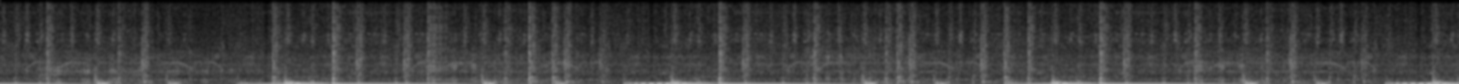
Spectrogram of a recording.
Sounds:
Music, Background music

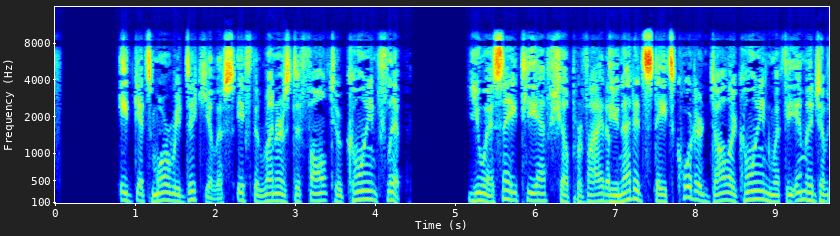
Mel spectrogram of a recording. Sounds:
Speech

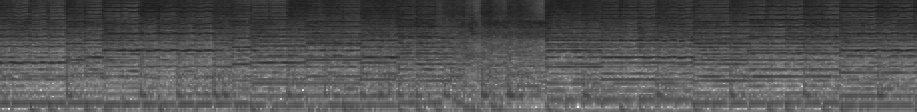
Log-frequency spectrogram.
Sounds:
Music

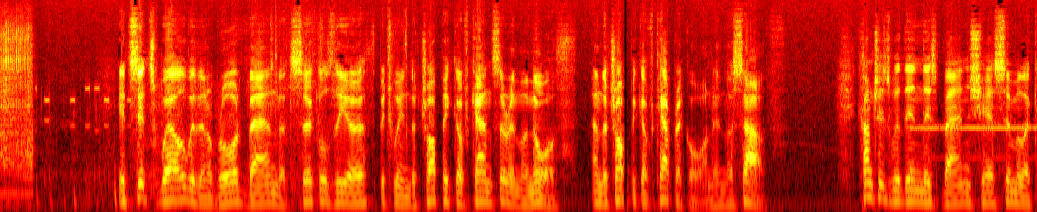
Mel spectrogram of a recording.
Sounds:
Speech

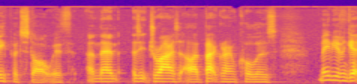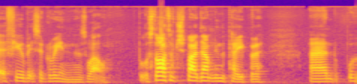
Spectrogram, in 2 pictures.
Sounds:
Speech

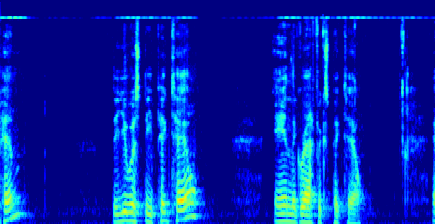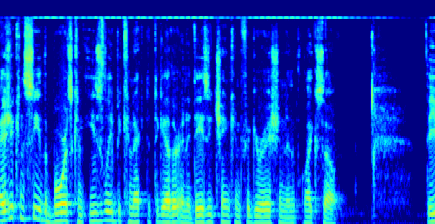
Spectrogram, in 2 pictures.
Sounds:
Speech

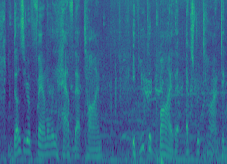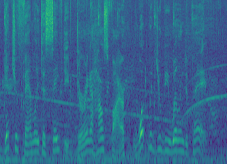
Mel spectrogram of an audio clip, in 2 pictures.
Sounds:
Speech

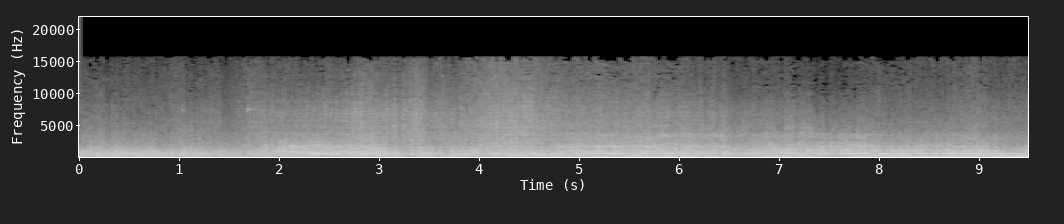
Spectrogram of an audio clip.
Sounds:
Sailboat, Speech

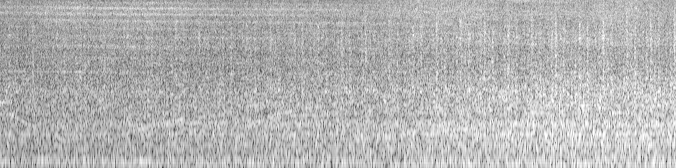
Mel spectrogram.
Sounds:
Vehicle

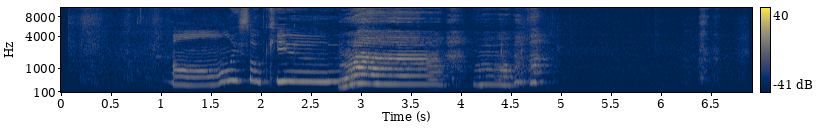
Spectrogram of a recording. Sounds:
Speech

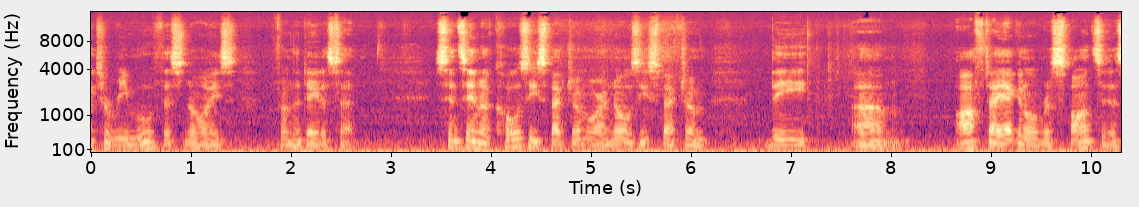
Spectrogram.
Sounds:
Speech

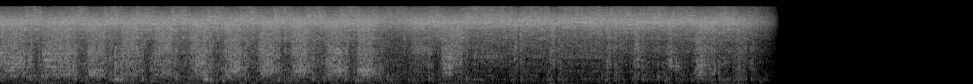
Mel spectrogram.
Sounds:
Spray

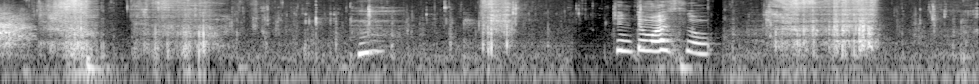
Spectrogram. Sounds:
people eating noodle

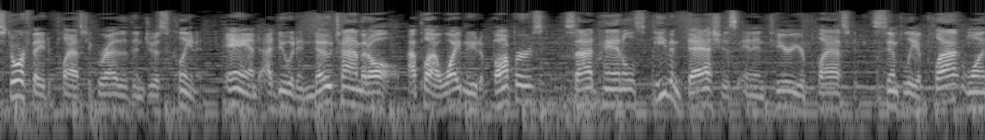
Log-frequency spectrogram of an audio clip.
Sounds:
Speech, Music

